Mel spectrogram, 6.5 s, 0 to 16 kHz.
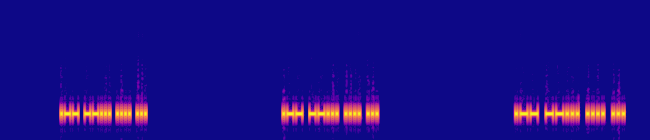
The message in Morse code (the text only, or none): W7HS W7HS W7HS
